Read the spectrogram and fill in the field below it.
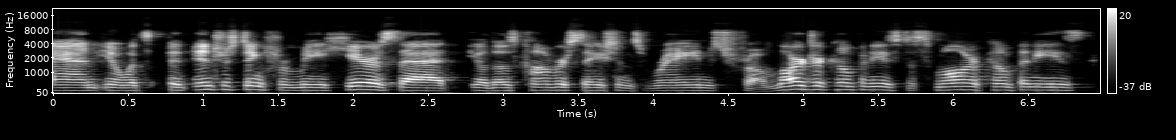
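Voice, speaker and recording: A man's voice: mid-range voice, normal speed, darkish tone, highs cut off. A man giving conversational, explanatory interview answers as a guest, restating his phrases as he goes. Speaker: interview guest, sales director.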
